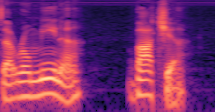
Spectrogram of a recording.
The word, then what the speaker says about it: Romina Boccia: It's Romina Boccia. is the correct pronunciation.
